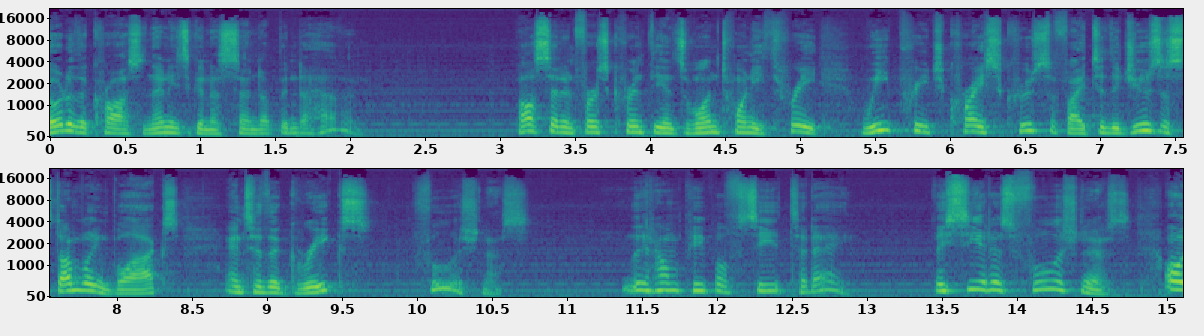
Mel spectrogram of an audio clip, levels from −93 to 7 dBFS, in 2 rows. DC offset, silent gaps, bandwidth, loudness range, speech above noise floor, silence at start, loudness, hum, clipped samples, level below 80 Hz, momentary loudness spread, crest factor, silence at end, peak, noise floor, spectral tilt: under 0.1%; none; over 20 kHz; 4 LU; 28 dB; 0 s; -20 LUFS; none; under 0.1%; -54 dBFS; 12 LU; 18 dB; 0 s; -2 dBFS; -48 dBFS; -4.5 dB/octave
